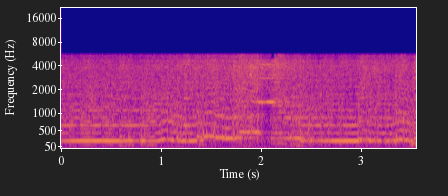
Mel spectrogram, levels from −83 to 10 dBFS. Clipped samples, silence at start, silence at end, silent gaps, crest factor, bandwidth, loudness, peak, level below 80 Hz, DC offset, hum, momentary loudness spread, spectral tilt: under 0.1%; 0 s; 0 s; none; 14 dB; 6 kHz; -20 LUFS; -8 dBFS; -52 dBFS; 0.4%; none; 4 LU; -1.5 dB/octave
